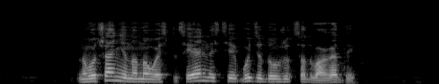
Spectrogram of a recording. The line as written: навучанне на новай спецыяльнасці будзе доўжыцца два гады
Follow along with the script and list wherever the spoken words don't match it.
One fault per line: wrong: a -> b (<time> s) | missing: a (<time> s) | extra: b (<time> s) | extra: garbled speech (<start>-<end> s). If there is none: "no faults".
no faults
